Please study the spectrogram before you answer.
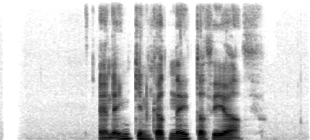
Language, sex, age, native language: Icelandic, male, 20-29, Icelandic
